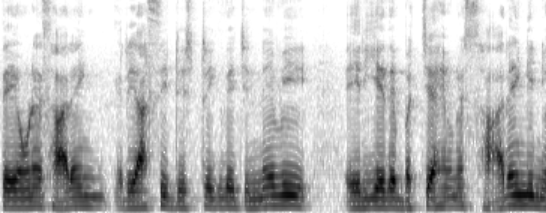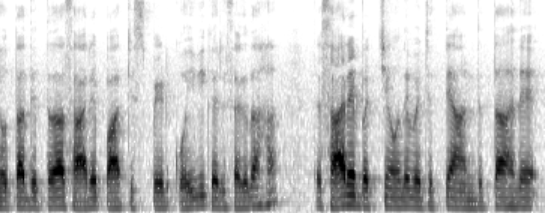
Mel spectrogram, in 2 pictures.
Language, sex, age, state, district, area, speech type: Dogri, male, 18-30, Jammu and Kashmir, Reasi, rural, spontaneous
